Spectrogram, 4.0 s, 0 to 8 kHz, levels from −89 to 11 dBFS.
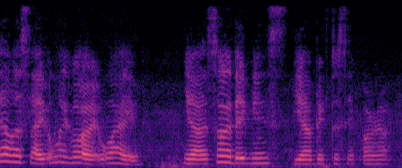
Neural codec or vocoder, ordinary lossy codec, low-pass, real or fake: codec, 16 kHz, 2 kbps, FunCodec, trained on LibriTTS, 25 frames a second; none; none; fake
